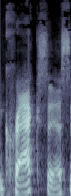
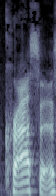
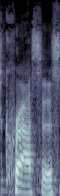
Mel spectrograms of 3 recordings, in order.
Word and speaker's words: Crassus: And someone has been noticing that Spicy Mario's been saying Craxus instead of Crassus. – Oh, excuse moi. Okay. – So, Le Selva. – I've been YouTube. – Saying it wrong. What so, do I need to say? – Corrects you and says it's Marcus Crassus, not Craxus.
